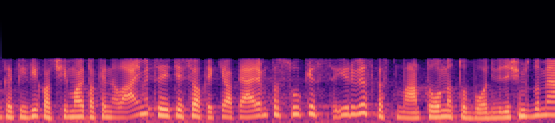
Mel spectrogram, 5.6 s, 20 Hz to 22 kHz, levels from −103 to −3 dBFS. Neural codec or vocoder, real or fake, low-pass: none; real; 3.6 kHz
